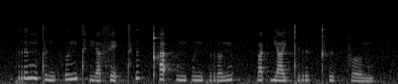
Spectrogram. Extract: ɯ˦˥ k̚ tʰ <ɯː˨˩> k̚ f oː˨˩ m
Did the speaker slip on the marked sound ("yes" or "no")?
no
